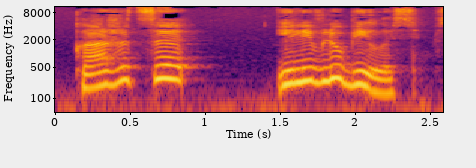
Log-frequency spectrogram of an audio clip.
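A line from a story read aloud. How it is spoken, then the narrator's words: Stern female question. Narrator (Russian): строго спросила младший сержант Самойленко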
